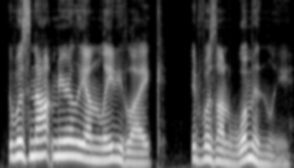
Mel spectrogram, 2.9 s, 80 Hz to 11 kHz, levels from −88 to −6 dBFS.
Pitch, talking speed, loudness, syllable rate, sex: 195 Hz, 165 wpm, -18 LUFS, 6.7 syllables/s, female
